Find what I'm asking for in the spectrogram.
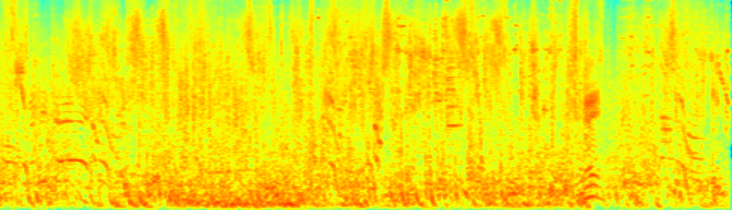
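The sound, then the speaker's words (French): Machine-gun fire in wartime combat: a dense, loud, continuous barrage of rapid cracks and booms, with only a brief dip near the end. “Eux aussi se font tuer à coups de mitraillette.”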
